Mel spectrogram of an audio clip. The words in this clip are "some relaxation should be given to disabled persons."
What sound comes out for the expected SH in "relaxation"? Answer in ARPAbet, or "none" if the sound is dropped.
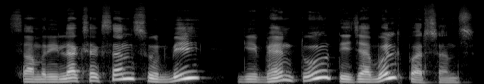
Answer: S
